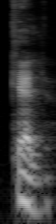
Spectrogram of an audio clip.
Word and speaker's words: quel: All 4 adjectives are pronounced identically, as you could hear from me, unless the following noun starts with a vowel, in which case the 2 are liaised, so you have this kind of liaison we already talked about.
